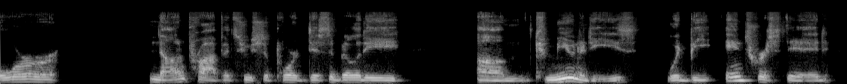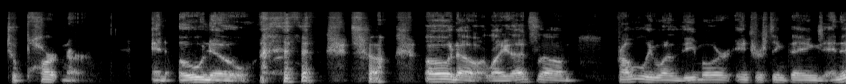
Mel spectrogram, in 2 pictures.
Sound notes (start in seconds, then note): 10.9 laughing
